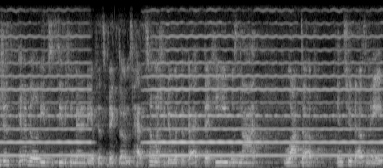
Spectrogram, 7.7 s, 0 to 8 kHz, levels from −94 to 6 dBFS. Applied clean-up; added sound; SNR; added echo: none; Bowed string instrument; -1 dB; reverberation time 2.3 s.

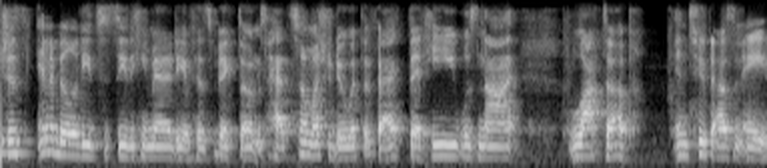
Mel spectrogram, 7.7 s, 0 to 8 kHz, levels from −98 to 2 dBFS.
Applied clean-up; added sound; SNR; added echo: none; none; none; none.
